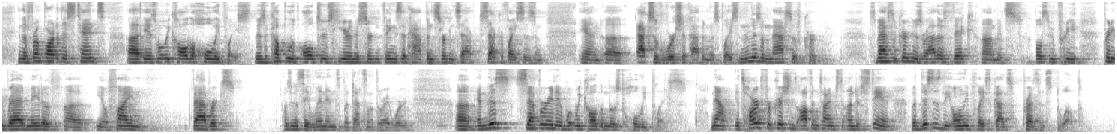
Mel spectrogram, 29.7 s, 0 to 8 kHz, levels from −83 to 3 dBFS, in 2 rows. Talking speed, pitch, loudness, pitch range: 215 wpm, 150 Hz, -23 LUFS, 130-160 Hz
